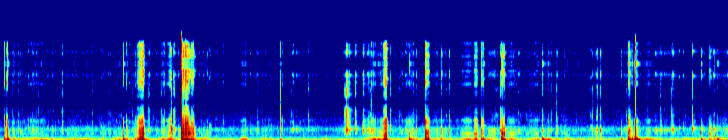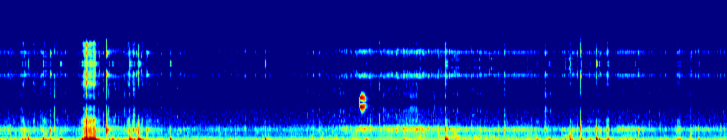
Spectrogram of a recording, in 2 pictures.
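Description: Underwater noise: irregular knocks and low water-sloshing sounds over a faint steady hum, thinning out to a quieter stretch past the middle, with one brief high beep.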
